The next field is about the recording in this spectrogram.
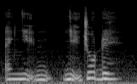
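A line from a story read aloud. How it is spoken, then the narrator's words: Embarrassed stammering reply. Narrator (Vietnamese): Mặt đỏ như phải bỏng, cô lắp bắp trả lời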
